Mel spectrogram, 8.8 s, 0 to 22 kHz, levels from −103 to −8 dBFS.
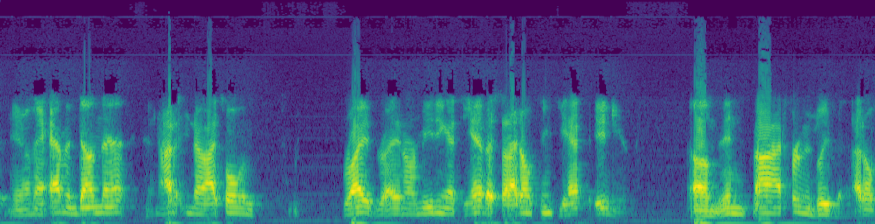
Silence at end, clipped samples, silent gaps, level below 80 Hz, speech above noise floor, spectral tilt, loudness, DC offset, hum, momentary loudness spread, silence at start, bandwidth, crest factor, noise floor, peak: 0 s; under 0.1%; none; -54 dBFS; 44 dB; -6.5 dB/octave; -17 LUFS; under 0.1%; none; 10 LU; 0 s; 10 kHz; 16 dB; -61 dBFS; -2 dBFS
